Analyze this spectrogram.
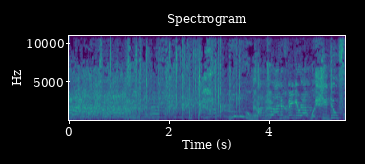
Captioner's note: laughter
